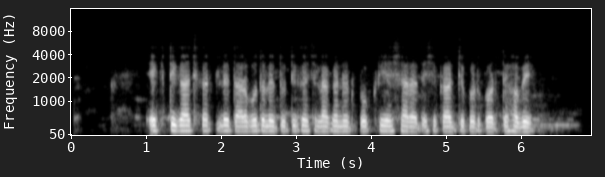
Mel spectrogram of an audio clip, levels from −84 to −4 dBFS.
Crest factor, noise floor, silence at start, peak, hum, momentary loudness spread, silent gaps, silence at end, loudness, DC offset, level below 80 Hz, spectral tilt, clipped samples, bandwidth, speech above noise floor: 16 dB; -56 dBFS; 1.05 s; -2 dBFS; none; 6 LU; none; 0.45 s; -18 LUFS; under 0.1%; -60 dBFS; -12 dB/octave; under 0.1%; 4 kHz; 38 dB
